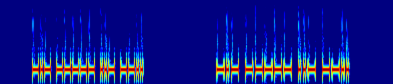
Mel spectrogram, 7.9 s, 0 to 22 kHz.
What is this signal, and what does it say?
Morse code, heard as a keyed tone, about 32 wpm, 700 Hz. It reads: K0UZ K0UZ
